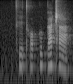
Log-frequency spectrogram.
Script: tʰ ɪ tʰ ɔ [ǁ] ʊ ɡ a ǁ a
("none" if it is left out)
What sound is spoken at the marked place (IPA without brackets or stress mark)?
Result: k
